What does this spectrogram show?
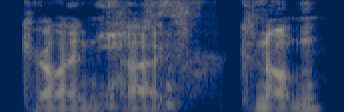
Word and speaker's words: Karoline Knotten: Caroline Kenoton. I got it right that time. There we go. Not the American pronunciation. The Norwegian pronunciation.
